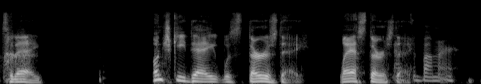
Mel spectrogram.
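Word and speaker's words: pączki: Pronounced Those are Punchki.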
